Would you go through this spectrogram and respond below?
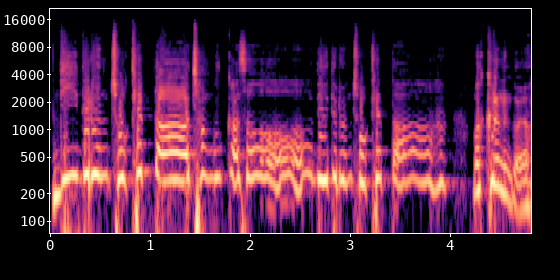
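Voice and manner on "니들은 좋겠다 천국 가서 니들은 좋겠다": put-on sobbing wail, very high and slow. Retelling what a possessed person said while crying: imitating someone crying while speaking. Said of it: "막 울면서 하는 얘기가".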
